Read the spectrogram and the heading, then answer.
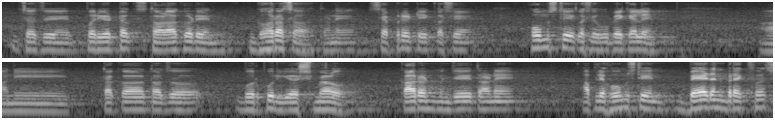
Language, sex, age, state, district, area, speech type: Goan Konkani, male, 45-60, Goa, Bardez, rural, spontaneous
